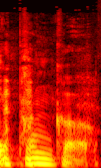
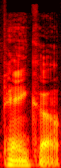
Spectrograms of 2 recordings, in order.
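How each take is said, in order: First: It is said with a Japanese-style pronunciation. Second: It is said with a Midwestern American pronunciation. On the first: This is how people in the Midwest do not say it. "We don't say" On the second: This is how people in the Midwest say it. "in the Midwest, that's what we say"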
